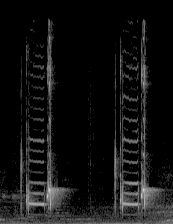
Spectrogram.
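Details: Bar-winged prinia singing eagerly, used to train and lure songbirds: two loud reedy buzzes about two seconds apart, each a short flat nasal tone snapping into a sharp higher accent, with quiet hum between.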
